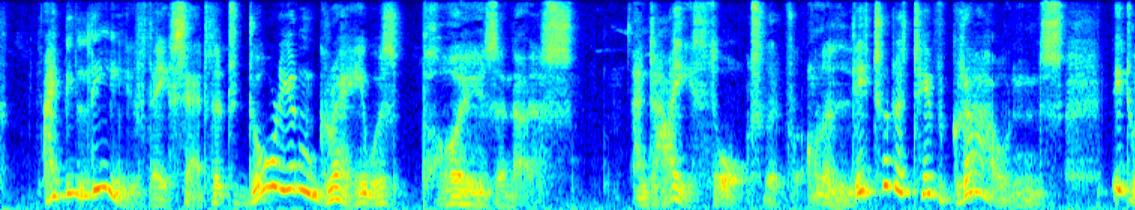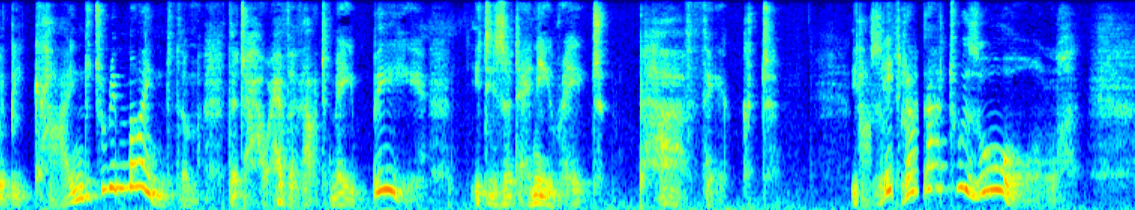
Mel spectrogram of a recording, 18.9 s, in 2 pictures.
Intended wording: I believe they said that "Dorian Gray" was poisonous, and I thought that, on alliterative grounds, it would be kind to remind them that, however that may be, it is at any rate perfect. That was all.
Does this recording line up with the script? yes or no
no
